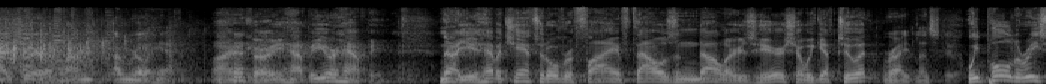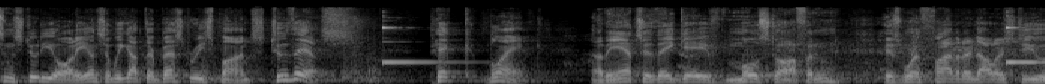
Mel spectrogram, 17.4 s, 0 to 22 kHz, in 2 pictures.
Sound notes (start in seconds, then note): 11.8 bell dings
